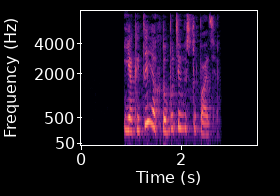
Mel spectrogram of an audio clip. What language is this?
Belarusian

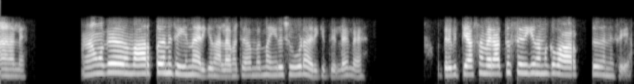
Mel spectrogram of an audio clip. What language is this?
Malayalam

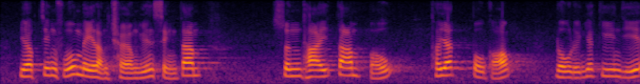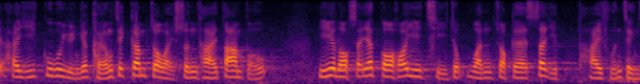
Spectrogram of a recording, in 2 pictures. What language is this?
Cantonese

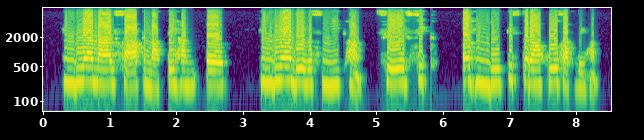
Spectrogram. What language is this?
Punjabi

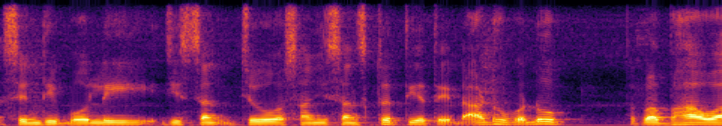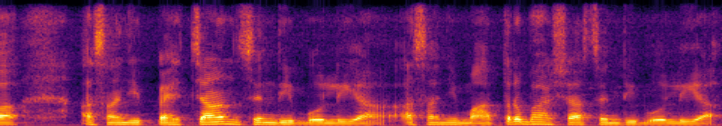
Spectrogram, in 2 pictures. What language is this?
Sindhi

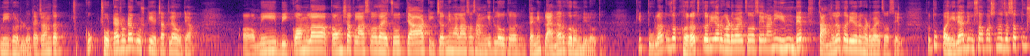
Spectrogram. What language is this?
Marathi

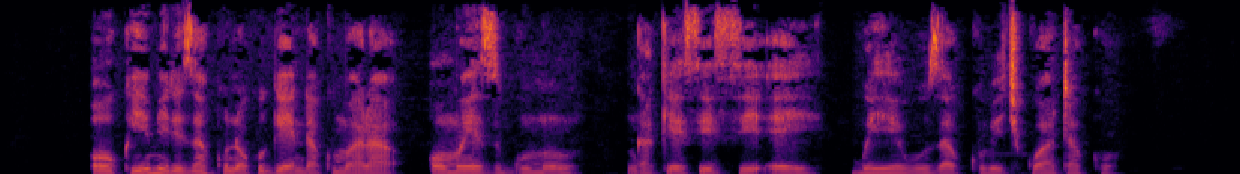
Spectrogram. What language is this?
Ganda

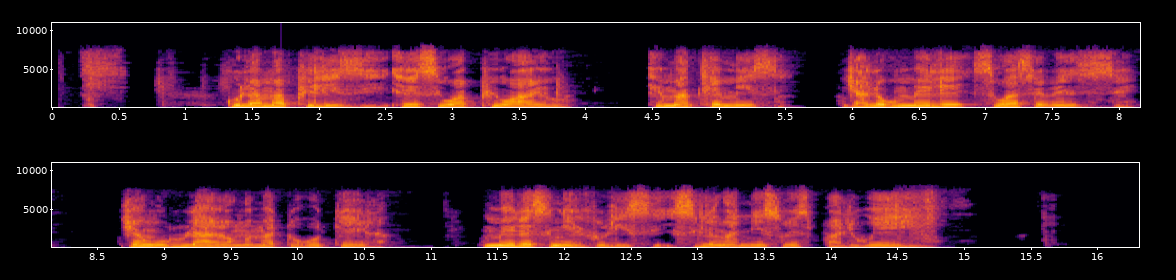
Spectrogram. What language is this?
North Ndebele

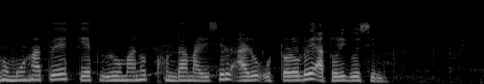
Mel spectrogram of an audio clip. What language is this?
Assamese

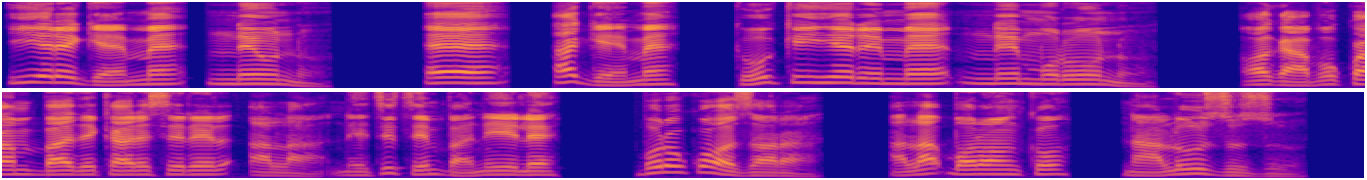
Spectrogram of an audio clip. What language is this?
Igbo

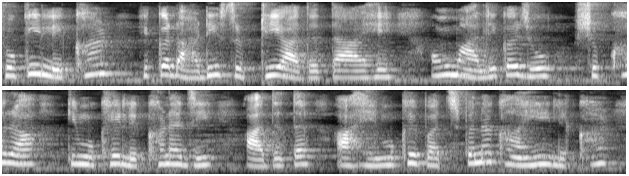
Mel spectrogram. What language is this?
Sindhi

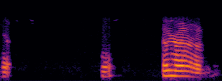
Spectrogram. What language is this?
Kannada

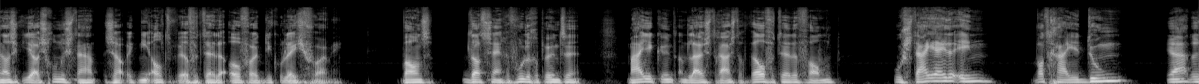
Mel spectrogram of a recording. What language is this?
Dutch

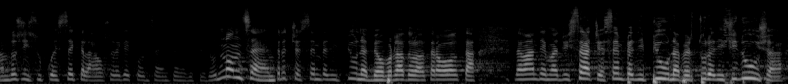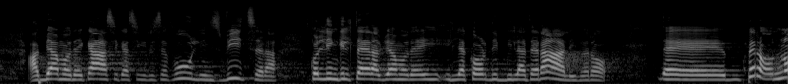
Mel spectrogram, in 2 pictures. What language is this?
Italian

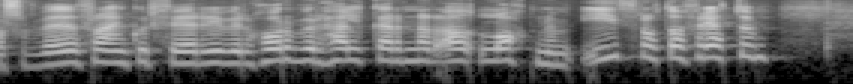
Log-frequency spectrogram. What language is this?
Icelandic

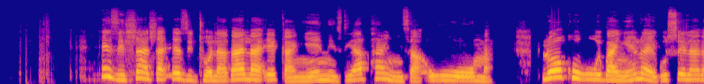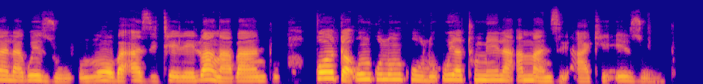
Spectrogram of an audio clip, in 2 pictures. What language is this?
North Ndebele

